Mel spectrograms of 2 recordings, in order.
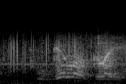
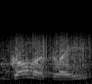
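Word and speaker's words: Gillogly: The first name, Fred Dale Gillegley, Jr. That name can also be Gullegley. It's spelled that way in the home address. First Lieutenant Fred Dale Gillegley, Jr., or Gullegley, G-I-L-L-O-G-L-Y, or G-O-L-L-O-G-L-Y.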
